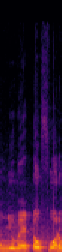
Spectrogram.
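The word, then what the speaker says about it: pneumatophore: िक ठीक है तो न्यूमेटोफोर बनता है क्या बनता है न्यूमेटोफोर पी साइलेंट रहता है न्यूमेटोफोर बोलते है न्यूमेटोफोर मोस्ट टाइम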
